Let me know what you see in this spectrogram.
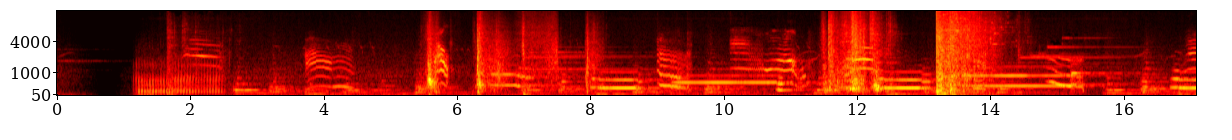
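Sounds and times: cat meowing: 1.8 - 2.6, 3.7 - 4.5, 9.0 - 12.4.

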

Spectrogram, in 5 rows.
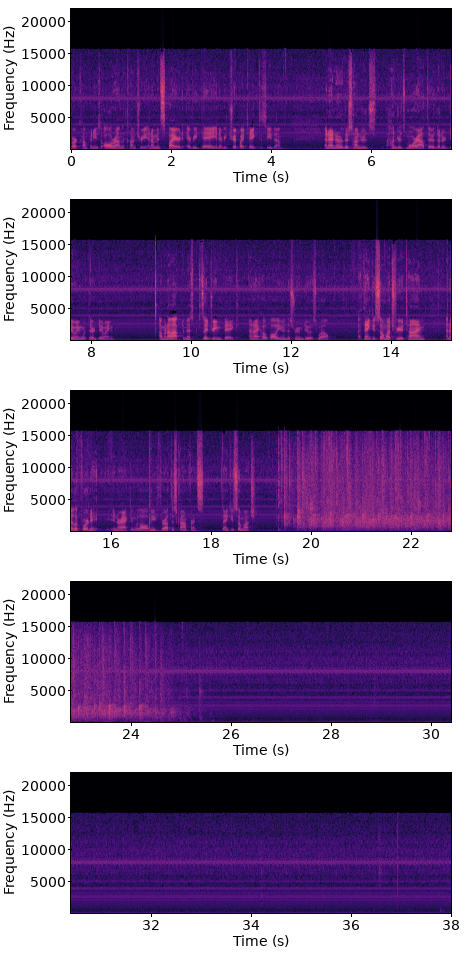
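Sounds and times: electrical mains hum: 0.0 - 38.0
audience applauding: 19.3 - 25.7.

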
